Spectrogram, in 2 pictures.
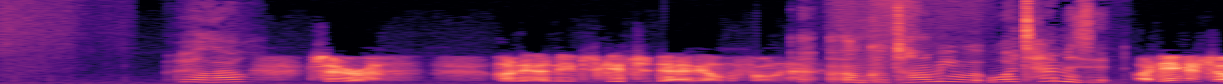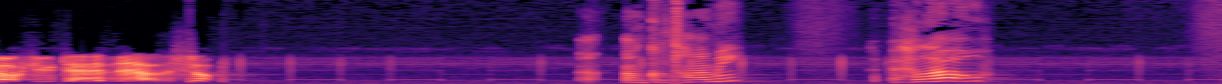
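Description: A young girl speaks anxiously into a telephone.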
